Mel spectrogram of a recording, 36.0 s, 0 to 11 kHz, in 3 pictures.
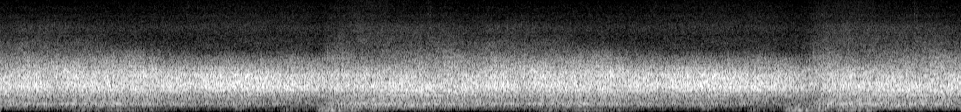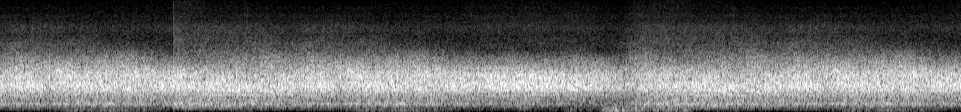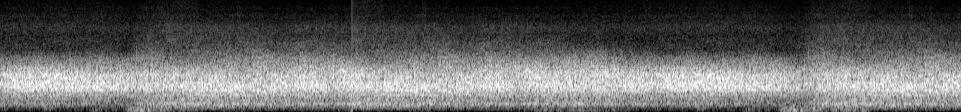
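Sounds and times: faint ambient drone with hiss: 0.0 - 36.0.

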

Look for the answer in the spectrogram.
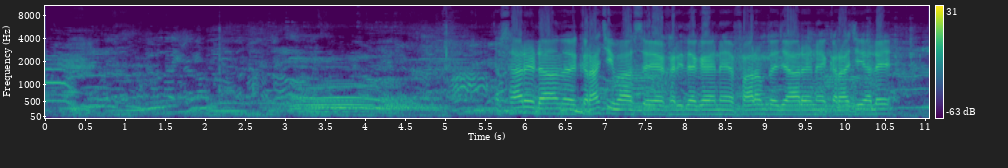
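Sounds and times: cow mooing: 0.0 - 1.4, 2.4 - 5.6.

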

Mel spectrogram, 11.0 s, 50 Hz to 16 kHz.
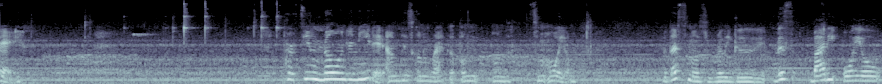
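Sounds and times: steady low hum: 0.0 - 11.0
glass bottle clinks: 1.6 - 3.6.

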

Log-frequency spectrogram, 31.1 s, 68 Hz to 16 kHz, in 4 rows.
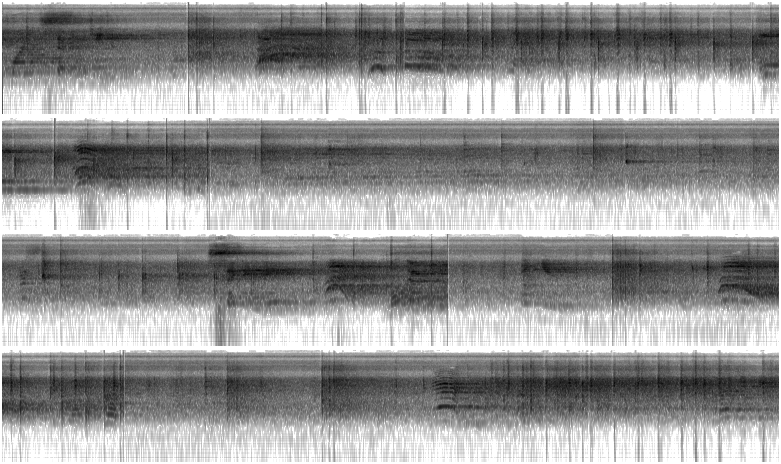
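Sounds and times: shoes squeaking on court: 13.0 - 16.4.

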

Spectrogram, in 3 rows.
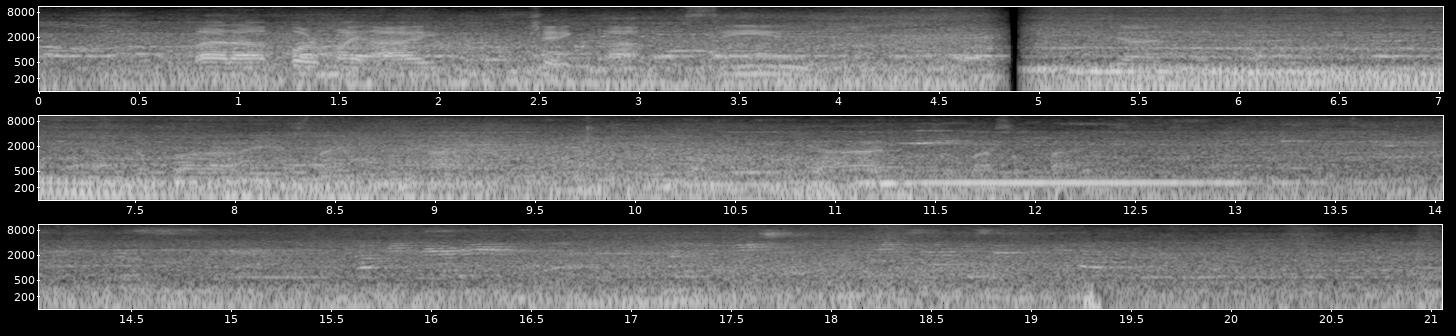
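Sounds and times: people's voices: 0.0 - 21.0
vehicles running: 0.0 - 21.0.

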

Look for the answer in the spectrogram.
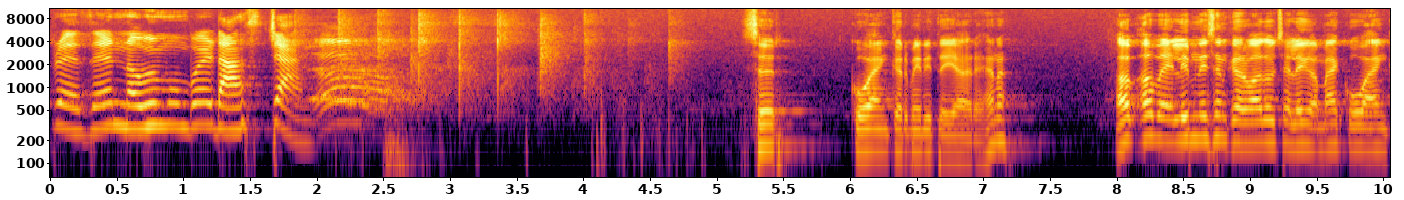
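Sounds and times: hand claps: 1.8 - 4.9.

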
